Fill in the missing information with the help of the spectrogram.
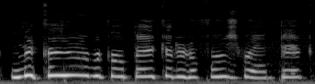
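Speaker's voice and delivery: very high, squeaky voice breaking into laughs; helpless laughter. Real, not acted. Mocking a first round pick who lost, helplessly laughing. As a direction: squeal it through tears of laughter.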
